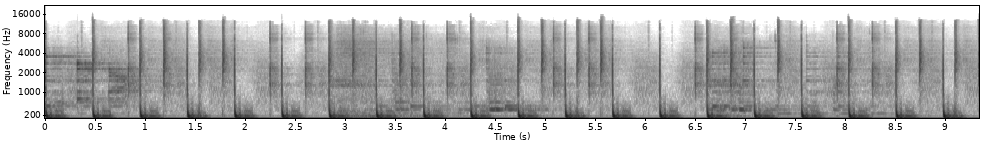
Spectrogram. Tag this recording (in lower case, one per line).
music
